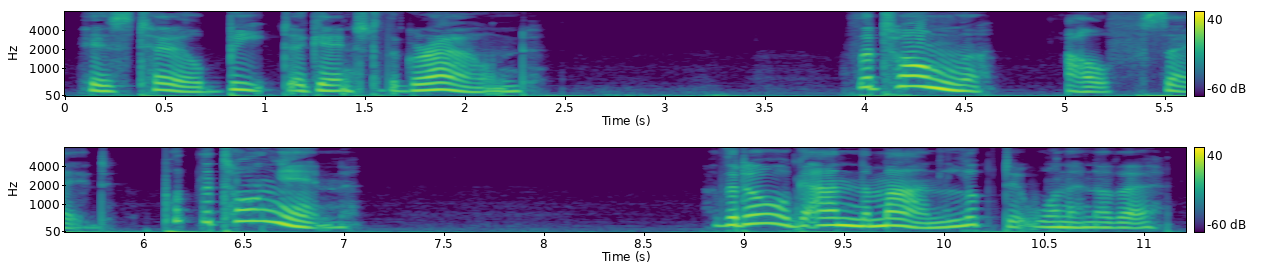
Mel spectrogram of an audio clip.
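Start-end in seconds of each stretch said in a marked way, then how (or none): 3.9-4.6 firm scolding. Acted. Alf scolds dog firmly. 6.1-7.0 insistent repeat. Acted. Alf repeats command, higher.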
